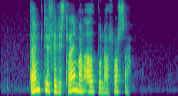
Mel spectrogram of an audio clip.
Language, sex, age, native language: Icelandic, male, 30-39, Icelandic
